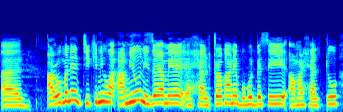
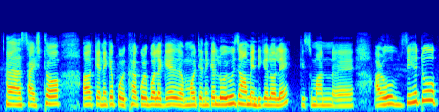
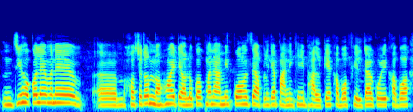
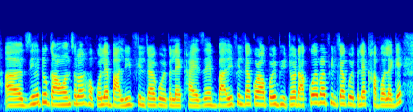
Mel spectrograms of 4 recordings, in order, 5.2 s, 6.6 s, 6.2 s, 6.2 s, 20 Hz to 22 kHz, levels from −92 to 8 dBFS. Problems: background sounds at intervals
